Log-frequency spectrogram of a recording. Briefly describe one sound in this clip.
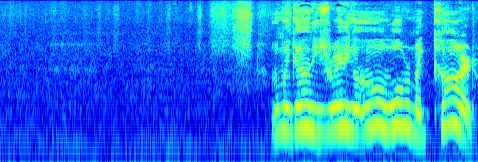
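A marker pen squeaks and scratches across a card.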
